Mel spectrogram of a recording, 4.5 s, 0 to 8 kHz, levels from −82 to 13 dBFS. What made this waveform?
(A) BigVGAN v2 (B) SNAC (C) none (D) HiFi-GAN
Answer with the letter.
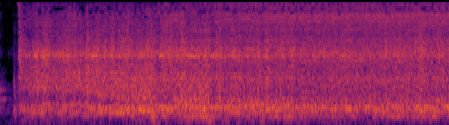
C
